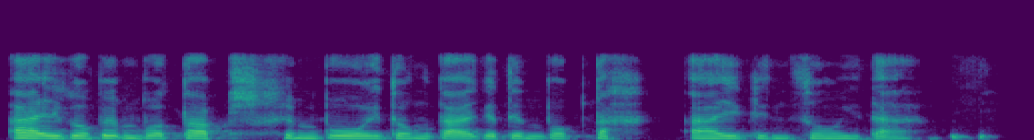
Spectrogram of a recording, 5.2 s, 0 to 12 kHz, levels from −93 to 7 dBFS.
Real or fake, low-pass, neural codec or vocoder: fake; 7.2 kHz; codec, 16 kHz, 4 kbps, FunCodec, trained on Chinese and English, 50 frames a second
